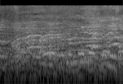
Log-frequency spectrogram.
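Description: Several voices of spectators and coaches talking and calling out over one another, a mix of crowd chatter and shouts.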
